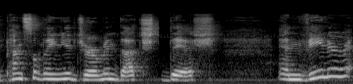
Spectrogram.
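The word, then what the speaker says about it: Wiener: we're going to make vener snitchel vener snitel is a Pennsylvania German Dutch dish and vener actually starts with a w but you pronounce it with a V and what it is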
